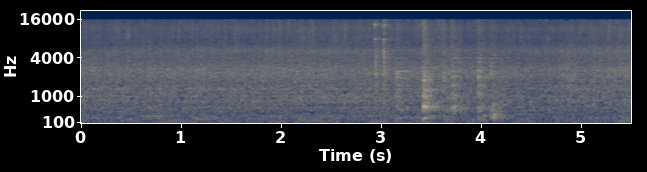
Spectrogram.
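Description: Chicken pieces frying in oil in a pan with a steady sizzle, while a steel spoon stirs them; a few clinks and scrapes of the spoon against the pan come about three to four seconds in.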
